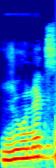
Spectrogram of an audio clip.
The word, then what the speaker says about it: Unix: इसका उदाहरण देंगे यूनिक्स, तो यूनिक्स बोलते हैं इसको, है ना, स्पेलिंग होती है UNIX, यूनिक्स, ठीक है।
